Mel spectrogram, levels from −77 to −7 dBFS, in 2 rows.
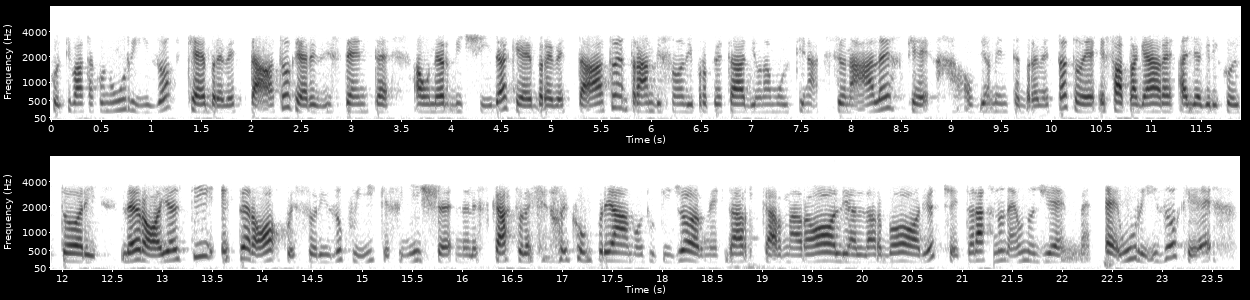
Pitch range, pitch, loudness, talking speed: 200-235 Hz, 210 Hz, -28 LUFS, 155 wpm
